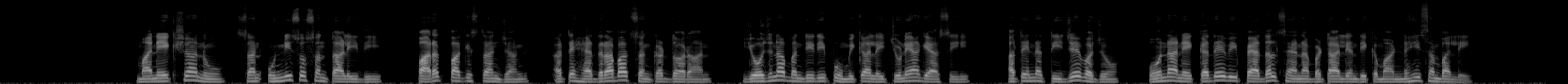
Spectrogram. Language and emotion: Punjabi, neutral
